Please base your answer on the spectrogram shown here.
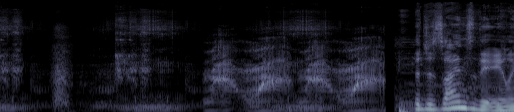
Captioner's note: angry beeboorat yelling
